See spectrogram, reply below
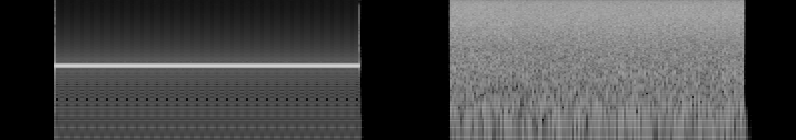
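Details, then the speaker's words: Simulated tinnitus, as can follow noise exposure: a steady pure whistle-like tone, then a hiss of steady static; sounds only the sufferer hears, likened to a heartbeat, kettle whistling or cricket chirping. "is when you hear sounds that others do not. These sounds are, in a way, invented by our brains and come in an infinite variety. They may sound like a heartbeat, a kettle whistling, a cricket chirping, or even all of these sounds simultaneously."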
